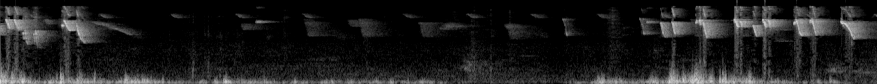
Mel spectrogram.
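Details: Domestic canary trilling bright, high downward-sliding notes in quick bursts, interrupted by low rustling and knocking noises near the bird.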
